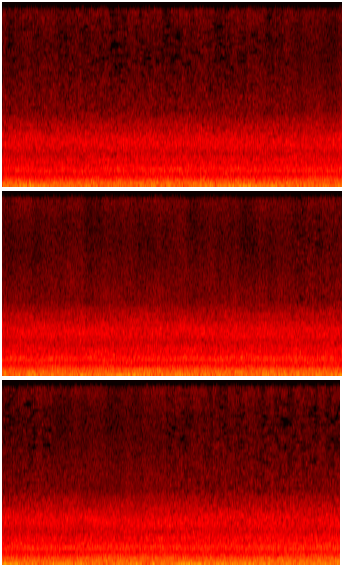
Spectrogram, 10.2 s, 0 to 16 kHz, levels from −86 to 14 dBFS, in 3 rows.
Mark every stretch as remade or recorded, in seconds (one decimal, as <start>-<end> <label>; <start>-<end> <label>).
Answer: 0.0-2.9 recorded; 2.9-6.3 remade; 6.3-7.3 recorded; 7.3-8.4 remade; 8.4-10.2 recorded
